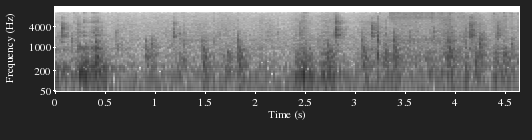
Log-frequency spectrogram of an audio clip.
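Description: Light, irregular knocks and ticks of a WEN 4208 benchtop drill press head being worked down onto its steel column, metal against metal, as it seats.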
